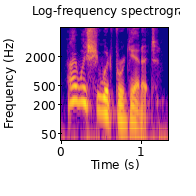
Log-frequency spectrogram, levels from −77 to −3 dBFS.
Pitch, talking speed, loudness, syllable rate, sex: 145 Hz, 265 wpm, -16 LUFS, 6.4 syllables/s, male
